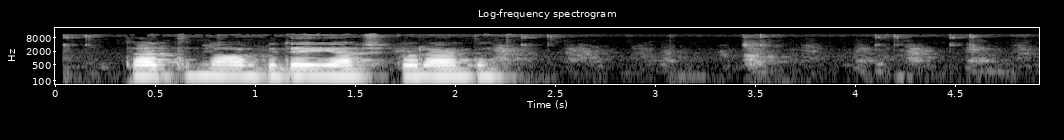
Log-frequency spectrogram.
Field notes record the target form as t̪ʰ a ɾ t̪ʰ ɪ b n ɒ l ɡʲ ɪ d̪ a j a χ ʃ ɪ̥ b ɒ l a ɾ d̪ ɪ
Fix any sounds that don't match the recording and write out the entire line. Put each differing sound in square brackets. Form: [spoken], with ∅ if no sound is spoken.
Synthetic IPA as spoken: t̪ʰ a ɾ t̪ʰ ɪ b n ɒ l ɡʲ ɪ d̪ a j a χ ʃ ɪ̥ b [o] l a ɾ d̪ ɪ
